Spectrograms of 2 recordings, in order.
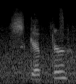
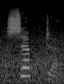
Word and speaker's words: scepter: scepter in my hand skepter what's a scepter scepter it's pronounced scepter it's sort of a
